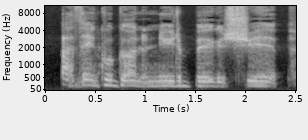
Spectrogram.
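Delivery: made-up crunchy, rough, creaky character voice. Quoting a line from Jaws in a made-up voice: put-on crunchy voice. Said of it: "made a voice that was not in the movie".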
